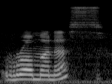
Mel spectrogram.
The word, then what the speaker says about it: Romanus: of the two and this one a three syllable word starting at the end going back one asking is it long it is so our accent is on the MA for Romanus now when we flip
